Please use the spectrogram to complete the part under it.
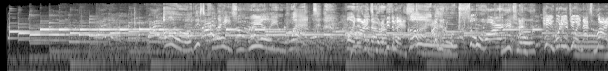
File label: All voices Animation Voice Over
